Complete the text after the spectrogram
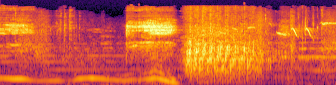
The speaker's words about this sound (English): Damn horse. If you could only speak up.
